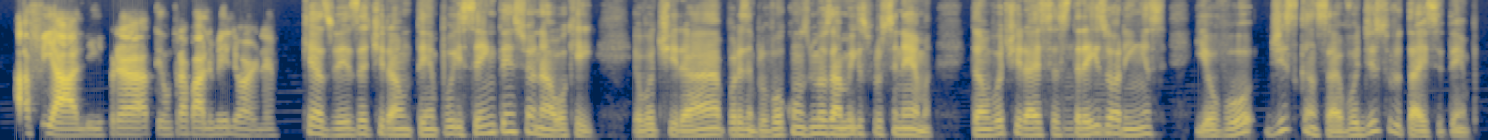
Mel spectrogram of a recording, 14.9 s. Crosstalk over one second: none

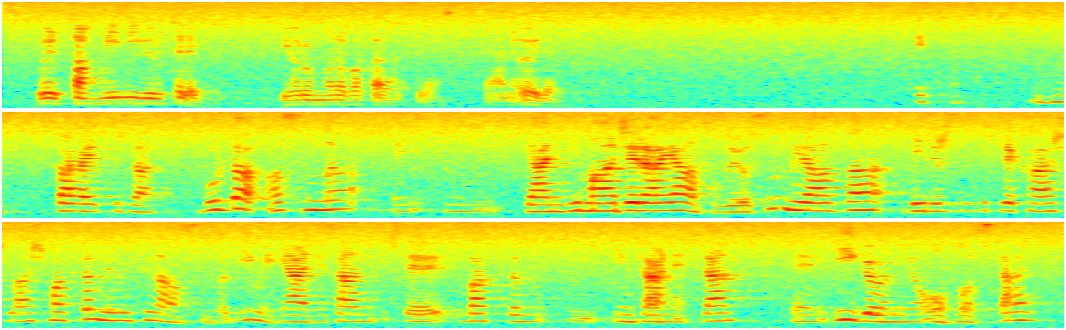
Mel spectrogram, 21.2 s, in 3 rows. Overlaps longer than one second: none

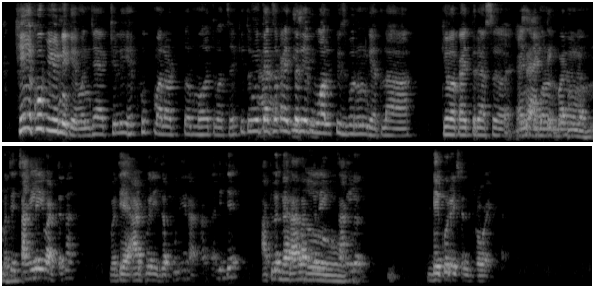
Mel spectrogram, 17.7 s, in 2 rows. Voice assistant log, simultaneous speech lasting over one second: present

